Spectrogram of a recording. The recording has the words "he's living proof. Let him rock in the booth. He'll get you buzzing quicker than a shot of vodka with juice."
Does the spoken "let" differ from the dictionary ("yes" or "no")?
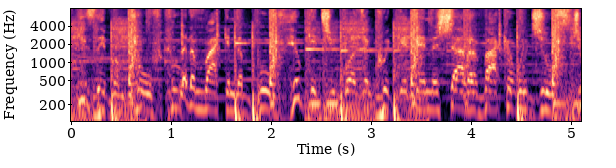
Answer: no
